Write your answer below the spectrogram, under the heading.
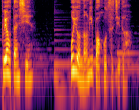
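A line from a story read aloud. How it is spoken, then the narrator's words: Low voice. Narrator (Chinese): 声音低低地说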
